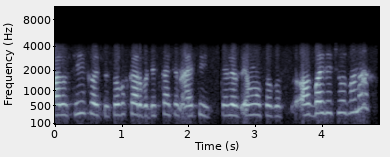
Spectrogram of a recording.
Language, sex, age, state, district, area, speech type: Kashmiri, female, 18-30, Jammu and Kashmir, Bandipora, rural, conversation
